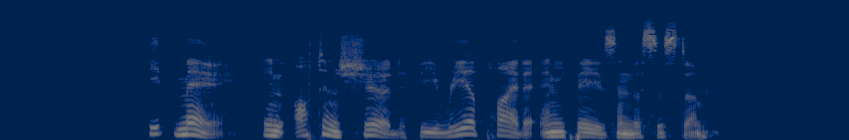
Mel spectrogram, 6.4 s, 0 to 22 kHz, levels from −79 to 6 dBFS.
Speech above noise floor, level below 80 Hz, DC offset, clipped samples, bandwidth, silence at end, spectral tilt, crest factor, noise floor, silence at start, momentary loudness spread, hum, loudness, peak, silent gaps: 43 dB; -74 dBFS; under 0.1%; under 0.1%; 15 kHz; 1.05 s; -4 dB/octave; 20 dB; -86 dBFS; 1.1 s; 11 LU; none; -43 LUFS; -26 dBFS; none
